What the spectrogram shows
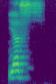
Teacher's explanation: Yas itu ada huruf sin yang bersukun, sifatnya as-sofir atau berdesis, al-hams dan rokhawah.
